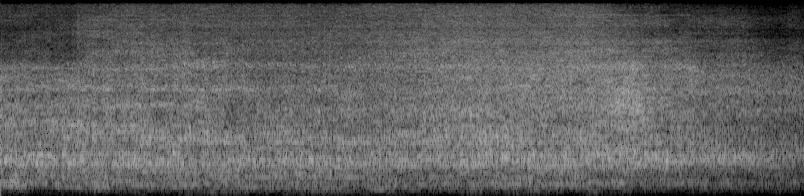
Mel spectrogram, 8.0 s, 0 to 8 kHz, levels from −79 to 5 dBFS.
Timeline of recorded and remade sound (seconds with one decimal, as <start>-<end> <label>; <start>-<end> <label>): 0.0-6.9 remade; 6.9-8.0 recorded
